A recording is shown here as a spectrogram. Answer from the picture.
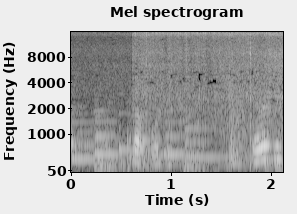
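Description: Pork belly slices and shrimp sizzling on a round samgyupsal grill pan. The sizzle comes in suddenly about half a second in, under background music.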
